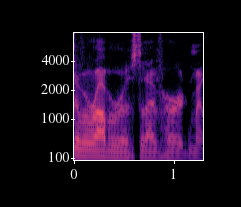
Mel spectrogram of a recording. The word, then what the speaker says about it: Ouroboros: It is officially pronounced Ouroboros.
